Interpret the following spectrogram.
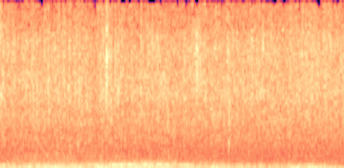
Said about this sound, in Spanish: Aquella noche de tormenta parecía el preludio de una pesadilla. El cielo estaba en constante furia, iluminado por relámpagos y ensordecido por truenos que hacían temblar el suelo.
